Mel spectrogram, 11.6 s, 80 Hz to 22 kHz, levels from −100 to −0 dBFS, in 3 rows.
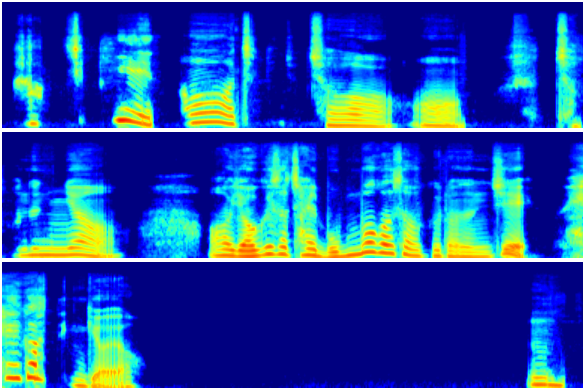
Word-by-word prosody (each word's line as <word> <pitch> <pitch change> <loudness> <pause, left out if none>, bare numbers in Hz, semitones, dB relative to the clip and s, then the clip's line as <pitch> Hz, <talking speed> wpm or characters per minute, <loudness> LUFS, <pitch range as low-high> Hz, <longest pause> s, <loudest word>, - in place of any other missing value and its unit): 아 - - -5 0.2
치킨. 330 -9 +3 0.3
어 275 -1 +3
치킨 215 - -9 0.3
좋죠. 175 -3 -2
어. 85 -3 -4 0.6
저는요. 195 +1 -2 0.6
어 185 - 0
여기서 195 +8 +5
잘 195 -1 +1
못 140 -2 0
먹어서 235 - +3
그러는지 150 -3 -1 0.3
회가 415 +1 +5 0.2
땡겨요. 150 -5 -2 2.6
음. 205 -3 0
185 Hz, 160 characters per minute, -26 LUFS, 160-220 Hz, 2.6 s, 여기서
